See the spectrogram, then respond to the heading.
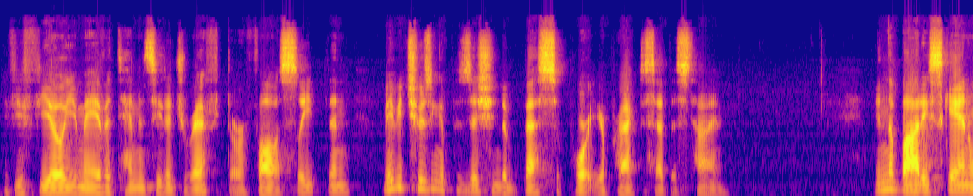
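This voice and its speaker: A man instructing a guided body scan meditation in a gentle, measured, instructive manner. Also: fairly low pitch.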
